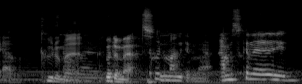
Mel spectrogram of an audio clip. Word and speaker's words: Kudamat: Kudamat. Kudamat. Kudamat. I'm just gonna assume that's spelled K-U-D.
